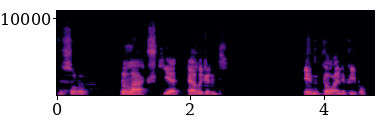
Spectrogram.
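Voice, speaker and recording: A man's voice: on the low side, unhurried, husky, poor audio. A man playing a tabletop role-playing game, casually chatting and describing what his character does.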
